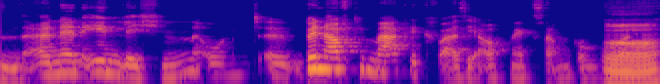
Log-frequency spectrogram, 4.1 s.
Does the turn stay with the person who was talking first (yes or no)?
no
